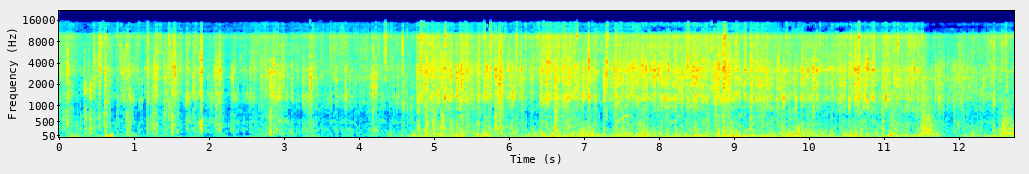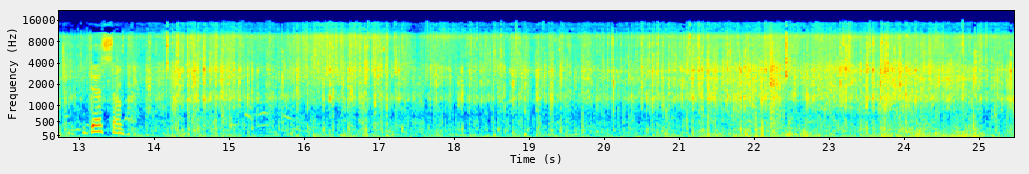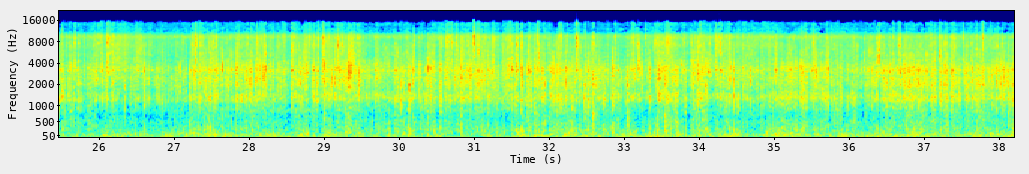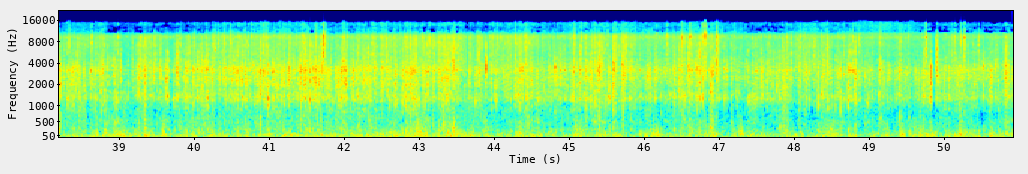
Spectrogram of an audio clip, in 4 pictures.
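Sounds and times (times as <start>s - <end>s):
bike rattling: 0.0s - 50.9s
bike tyres rumbling over dirt: 0.0s - 50.9s.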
